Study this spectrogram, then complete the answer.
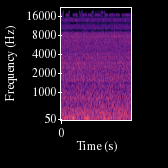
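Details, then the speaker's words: Nissan Y33 Cima VQ30DET after alternator replacement: smooth, even idle with no high-pitched whine or belt chirp, unlike before when the alternator died. Normal idle, belts aligned. "Yep. Sounds really healthy. It sounds normal."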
